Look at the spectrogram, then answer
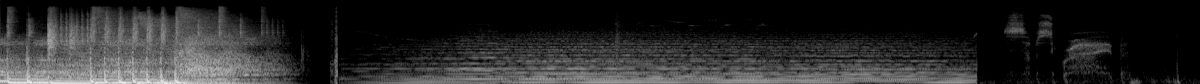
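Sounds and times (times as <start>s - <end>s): person whispering: 10.0s - 11.4s.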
